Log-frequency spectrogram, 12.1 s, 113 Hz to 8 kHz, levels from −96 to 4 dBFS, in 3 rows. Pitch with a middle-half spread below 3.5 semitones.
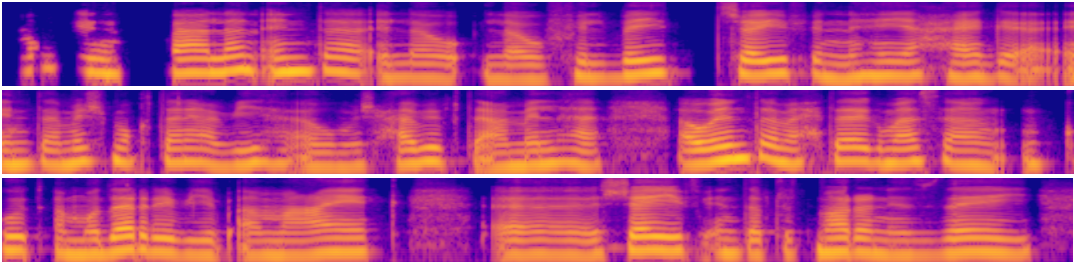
Yes: average, 2.9 semitones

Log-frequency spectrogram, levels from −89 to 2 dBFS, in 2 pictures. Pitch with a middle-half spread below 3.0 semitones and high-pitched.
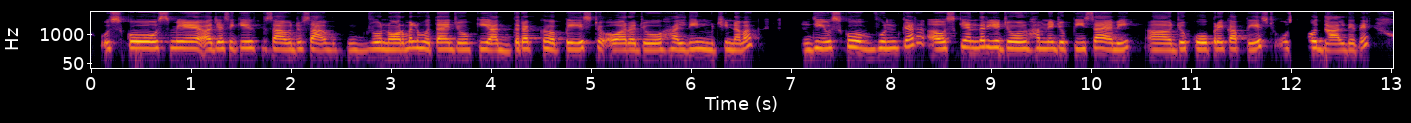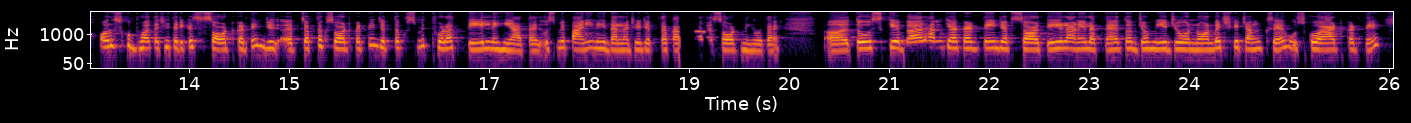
Yes: narrow, 2.6 semitones; high, 230 Hz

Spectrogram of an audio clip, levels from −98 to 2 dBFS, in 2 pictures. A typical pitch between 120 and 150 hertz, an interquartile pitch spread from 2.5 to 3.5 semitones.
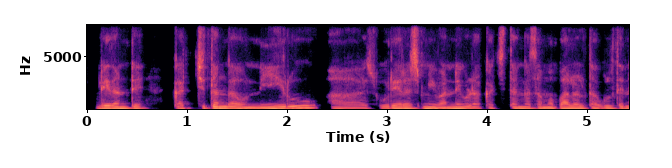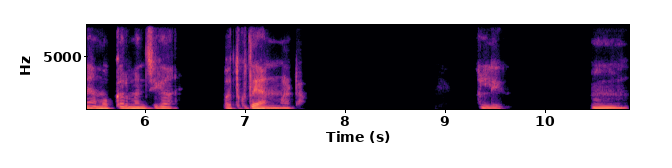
Yes: low, 135 Hz; average, 2.9 semitones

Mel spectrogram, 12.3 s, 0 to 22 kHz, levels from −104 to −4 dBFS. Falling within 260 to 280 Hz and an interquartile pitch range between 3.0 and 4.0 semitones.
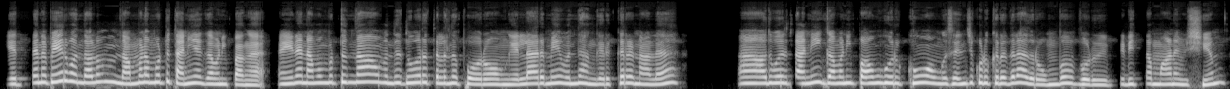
Yes: very high, 275 Hz; average, 3.5 semitones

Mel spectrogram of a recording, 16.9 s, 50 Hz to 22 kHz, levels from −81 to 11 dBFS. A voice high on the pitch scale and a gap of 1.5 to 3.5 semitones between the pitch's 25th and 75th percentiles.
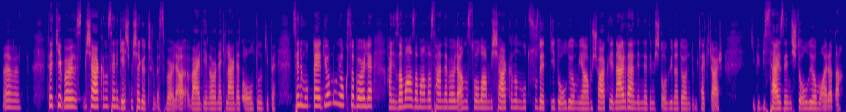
No: high, 225 Hz; average, 4.0 semitones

